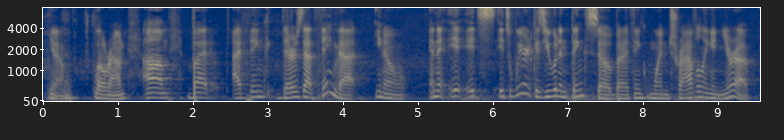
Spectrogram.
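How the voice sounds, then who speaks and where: A young man from El Salvador in casual conversation, talking reflectively with many pauses and fillers. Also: a little high, animated, dark tone, a little hiss or hum. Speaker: conversation partner. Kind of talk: casual chat.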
